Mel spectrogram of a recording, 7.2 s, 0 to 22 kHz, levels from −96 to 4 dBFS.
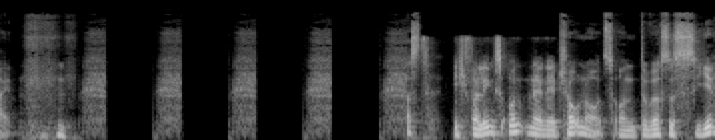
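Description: From 1.06 to 4.06 s the speech stutters with silent gaps: a 0.28 s fragment plays four times, each followed by about 0.47 s of dead silence, at a steady 0.75 s rhythm. The player likely stalled and replayed its last buffer on every retry, and the real audio from that stretch is lost.

At 4.21 s the sound turns rough and muffled until 5.63 s, a call bitrate drop. The encoder's rate fell from 48 to 9 kbps and stayed at its lowest for 1.32 s, coding coarsely and cutting the bandwidth from 20 kHz to 8 kHz.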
